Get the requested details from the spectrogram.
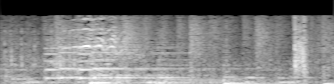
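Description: A horse whinnies with a rising, wavering cry while hooves clop along in a steady rhythm, with carriage rumbling underneath, as a carriage escorted by horsemen travels from Tsarigrad (Constantinople). No one speaks.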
